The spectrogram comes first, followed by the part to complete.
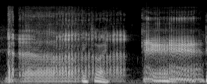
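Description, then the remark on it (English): A voice imitates the rapid haptic vibration of an Apple phone, felt in the fingers when searching for a delete button on a blank screen, with a loud, gravelly, rattling buzz, held for about a second, then a short pause and a second burst. “Okay, so when you're on a blank screen and you're trying to search for a delete button and all your fingers are getting these vibrations, the fast haptic is like...”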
